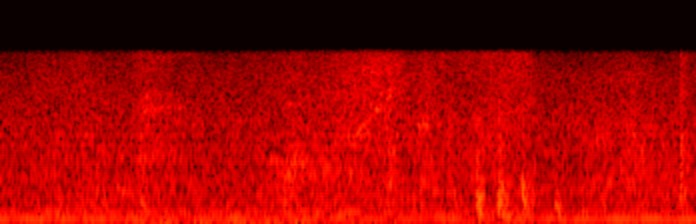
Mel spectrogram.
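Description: Bedding rustles as a person sits up.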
